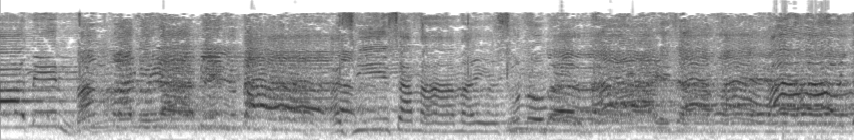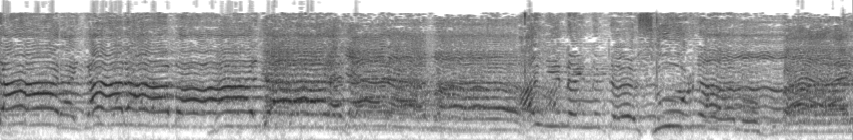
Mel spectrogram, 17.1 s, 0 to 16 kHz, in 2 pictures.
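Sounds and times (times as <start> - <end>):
voices singing devotional chant: 0.0 - 17.0.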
